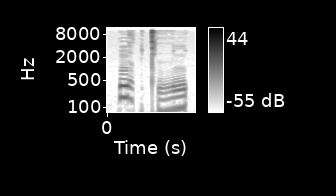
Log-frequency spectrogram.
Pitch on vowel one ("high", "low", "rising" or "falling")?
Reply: falling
